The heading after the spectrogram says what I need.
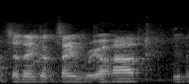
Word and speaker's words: Rioja: Now, we're going to look at some Spanish wine from Rioja. That last J is always a H.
